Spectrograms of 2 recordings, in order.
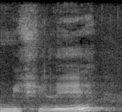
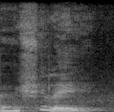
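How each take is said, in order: First: The word ends with a plain vowel. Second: The word ends with a 'y' glide. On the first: The speaker calls it right. "mas sim Michilê com o iud mudo" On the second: The speaker calls it wrong. "cuja pronúncia não é Michilei, como anteriormente pronunciamos"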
